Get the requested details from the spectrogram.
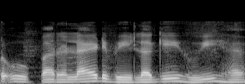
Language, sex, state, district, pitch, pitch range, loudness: Hindi, male, Jharkhand, Ranchi, 115 Hz, 110-130 Hz, -15 LUFS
